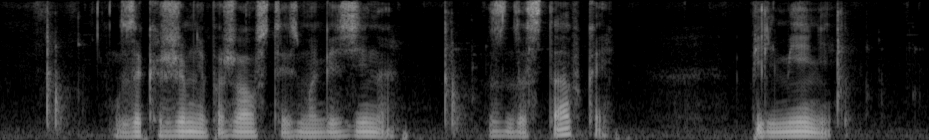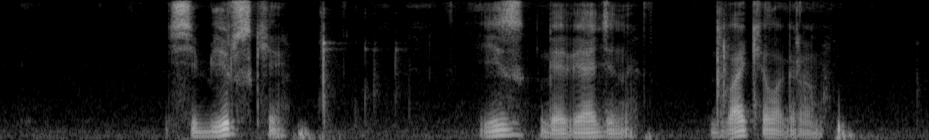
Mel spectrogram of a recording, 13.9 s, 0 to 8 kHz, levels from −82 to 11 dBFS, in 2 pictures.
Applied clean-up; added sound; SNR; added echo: none; Wood; 20 dB; none.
